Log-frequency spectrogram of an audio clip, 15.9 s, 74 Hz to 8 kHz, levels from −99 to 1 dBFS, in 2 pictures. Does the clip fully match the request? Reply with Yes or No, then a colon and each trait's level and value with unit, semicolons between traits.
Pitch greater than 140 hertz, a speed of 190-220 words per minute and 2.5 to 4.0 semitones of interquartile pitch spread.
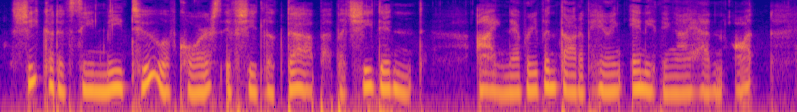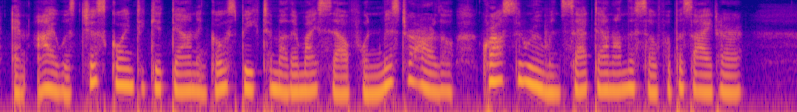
Yes: high, 190 Hz; fast, 205 wpm; average, 2.8 semitones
